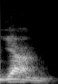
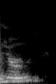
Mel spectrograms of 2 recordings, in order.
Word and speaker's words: Jung: gustav jung carlos yum yo sé que algunos pronuncian yang como si fuera yang como si fuera joven en inglés pero young yoo en alemán carl gustav jung carlos gustavo yum el discípulo de freud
